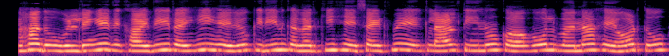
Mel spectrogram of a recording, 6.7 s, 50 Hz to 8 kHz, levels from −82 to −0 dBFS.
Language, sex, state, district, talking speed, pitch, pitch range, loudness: Hindi, female, Maharashtra, Washim, 205 wpm, 265 Hz, 250-285 Hz, -13 LUFS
